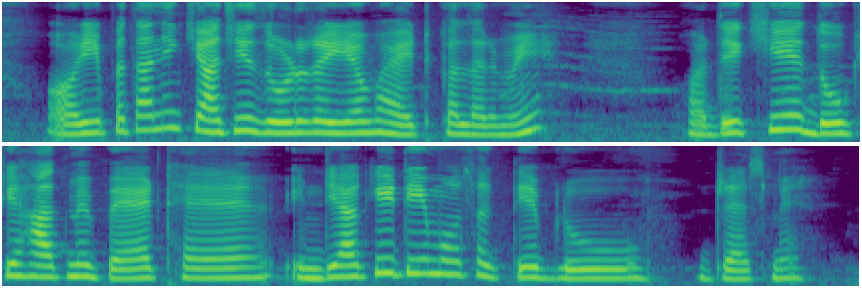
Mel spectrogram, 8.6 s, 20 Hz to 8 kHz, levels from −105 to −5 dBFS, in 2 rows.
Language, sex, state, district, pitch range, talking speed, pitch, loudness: Hindi, female, Bihar, Supaul, 205-250 Hz, 205 wpm, 225 Hz, -25 LUFS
